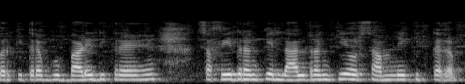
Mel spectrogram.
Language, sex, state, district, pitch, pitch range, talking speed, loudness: Hindi, female, Uttar Pradesh, Deoria, 220 Hz, 215-230 Hz, 230 wpm, -15 LUFS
